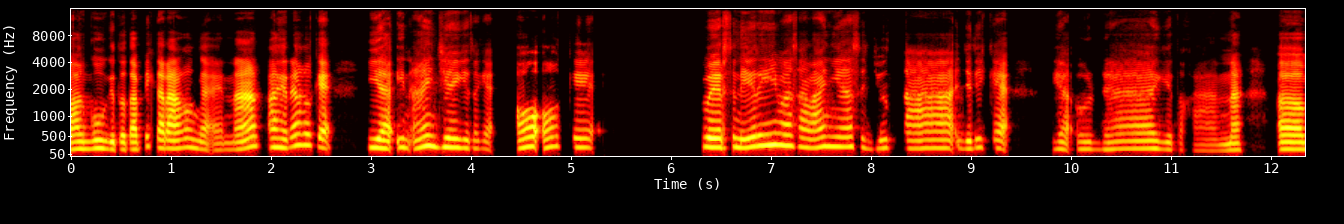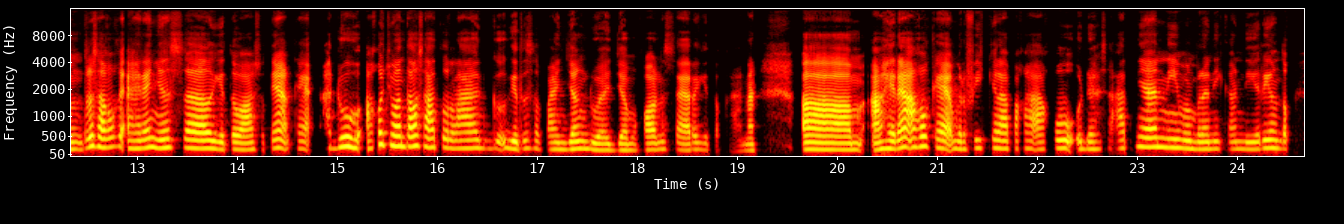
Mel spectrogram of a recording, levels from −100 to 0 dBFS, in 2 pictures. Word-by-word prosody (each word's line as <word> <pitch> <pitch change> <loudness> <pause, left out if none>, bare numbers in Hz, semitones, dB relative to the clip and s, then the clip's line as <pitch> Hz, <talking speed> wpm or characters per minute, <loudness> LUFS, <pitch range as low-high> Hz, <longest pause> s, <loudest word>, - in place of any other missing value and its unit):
lagu 180 +2 +1
gitu, 175 0 +1
tapi 175 +7 +1
karena 200 -2 +6
aku 225 - -3
nggak 175 - -4
enak 180 +8 +5
akhirnya 230 +2 +2
aku - - 0
kayak 210 - +4 0.4
iyain 215 0 +3
aja 230 +1 +3
gitu 200 -1 -5
kayak, 180 - -12 0.2
"Oh, 230 +3 +5 0.2
oke." 225 -3 -6 1.1
Bayar 225 -2 +7
sendiri 240 +6 +3
masalahnya, 240 -1 0
sejuta. 205 -2 -10 0.5
Jadi 205 +3 -6
kayak, 200 -3 -4 0.4
"Ya 180 -1 -6
udah," 185 +2 -5
gitu 175 -3 -10
kan. 140 0 -18
Nah, 160 0 0 0.4
mmm, 175 -1 +4
terus 245 +3 +1
aku 225 +1 +2
kayak 240 -5 -2
akhirnya 205 +3 0
nyesel 210 -2 +2
gitu, 175 0 -3
maksudnya 170 +5 0
kayak, 190 - -8 0.2
"Aduh 235 +3 +1
aku 295 -1 0
cuman 255 -3 +3
tahu 245 +1 +4
1 220 -3 -1
lagu 195 -1 -4
gitu 185 -1 0
sepanjang 180 -1 -4
2 160 -3 -3
jam 155 0 -6
konser," 165 -1 -3
gitu 160 -2 -18 0.2
kan. 145 +3 -18
Nah, 150 0 -4 0.5
mmm, 170 -2 +5
akhirnya 190 +8 +5
aku 250 +1 +1
kayak 200 -5 +2
berpikir, 205 +3 -8
"Apakah 190 -1 -5
aku 200 +2 -3
udah 180 0 -6
saatnya 205 +5 -3
nih 220 -2 -2
memberanikan 185 -1 -5
diri 175 +3 -3
untuk 185 -2 -7
195 Hz, 155 wpm, -24 LUFS, 175-220 Hz, 1.1 s, Bayar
